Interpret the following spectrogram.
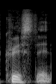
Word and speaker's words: Christen: It's Christen. So it looks like Crystal, but it's Kristen. Like anyway, it's Christine. Which again, it's like Kristen.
